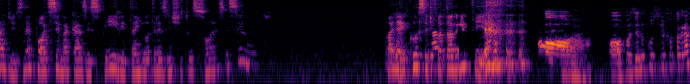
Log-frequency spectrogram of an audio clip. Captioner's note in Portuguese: risadas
